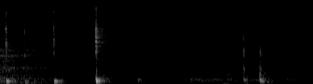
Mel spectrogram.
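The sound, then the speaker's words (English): Computer keyboard keys clicking as someone types a web search, a few faint, sparse taps spread irregularly over a quiet background. “So actually I should type in Mandela effect so we can get a comparison.”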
